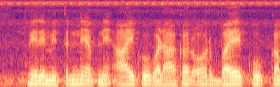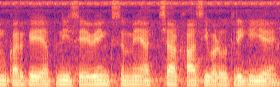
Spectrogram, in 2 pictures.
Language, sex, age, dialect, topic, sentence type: Hindi, male, 25-30, Kanauji Braj Bhasha, banking, statement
